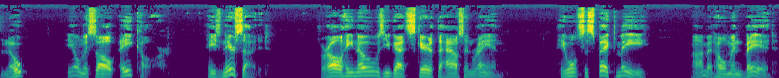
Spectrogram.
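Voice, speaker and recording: A menacing rural killer played by a man talks in a fairly high voice, recorded close and dry. He is folksy, terse and coldly threatening, a classic 1940s radio drama villain. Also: lively intonation, slow, pauses often, no room sound.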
